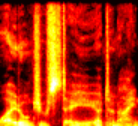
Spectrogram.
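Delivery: gruff man-of-the-house voice. Retelling what the man of the house said: gruff voice. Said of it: "he's got a really gruff voice".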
